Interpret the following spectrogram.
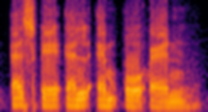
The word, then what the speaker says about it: salmon: L is silent. ALMOND, amend. CALM, calm. HALF, half. FOLK, fork. SALMON, salmon.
